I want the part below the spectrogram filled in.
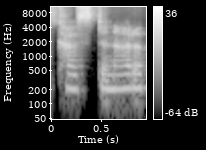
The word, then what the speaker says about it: Castaneda: Like, was it the Carlos Castaneda books? – Uh-huh.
